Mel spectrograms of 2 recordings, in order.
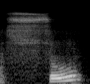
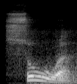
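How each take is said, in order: First: "sua" split as su-a; "sua" in two separate syllables. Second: Said in the usual way. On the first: Shown as a demonstration. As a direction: pause between U and A in "sua". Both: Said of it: "uma vogal pra um lado".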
